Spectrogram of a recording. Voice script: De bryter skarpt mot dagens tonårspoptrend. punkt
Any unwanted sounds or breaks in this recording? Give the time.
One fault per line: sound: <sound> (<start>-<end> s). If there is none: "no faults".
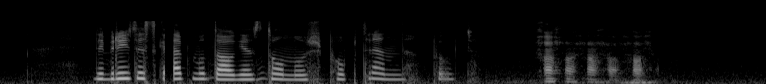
sound: dropout (1.6-1.7 s)
sound: laugh (5.1-6.6 s)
